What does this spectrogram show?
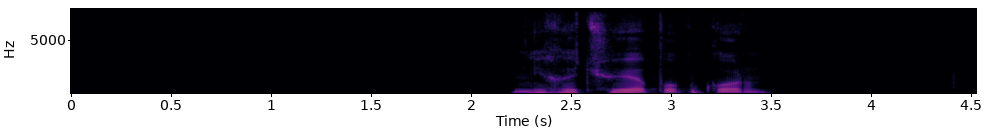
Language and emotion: Russian, sad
